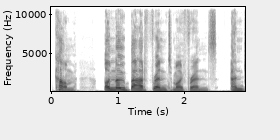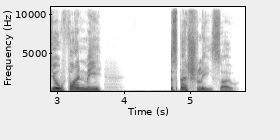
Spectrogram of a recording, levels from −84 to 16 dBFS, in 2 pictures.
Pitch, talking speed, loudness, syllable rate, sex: 150 Hz, 135 wpm, -19 LUFS, 4.2 syllables/s, male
